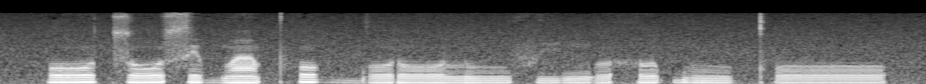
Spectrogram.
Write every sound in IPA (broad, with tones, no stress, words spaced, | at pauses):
oː˨t͡soː˨sɪ˨ bã˨ pʰo˦ ɡ͡bo˨ɾoː˨ luː˨fi˨ ŋʊ˨hʊ˦ɓuː˦˨ kʼoː˦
